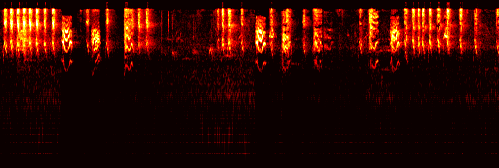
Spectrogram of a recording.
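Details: A female double-collared seedeater calls to get a male singing: quick strings of thin high ticks alternate with louder chirps that slur downward, repeated through the passage.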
